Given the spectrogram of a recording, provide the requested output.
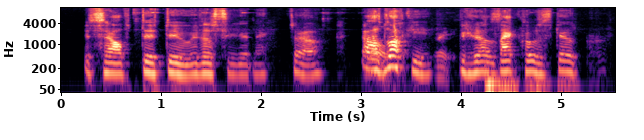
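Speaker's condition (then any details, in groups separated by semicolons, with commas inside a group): Ataxia; may slur speech, may sound drunk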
